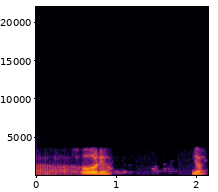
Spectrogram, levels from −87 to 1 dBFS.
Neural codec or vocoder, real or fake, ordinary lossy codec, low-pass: none; real; none; 3.6 kHz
